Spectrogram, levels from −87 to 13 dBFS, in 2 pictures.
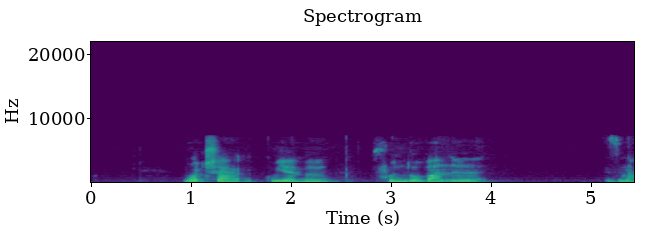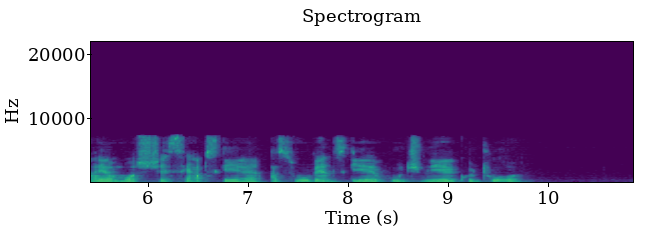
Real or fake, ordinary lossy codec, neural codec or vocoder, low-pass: fake; AAC, 48 kbps; vocoder, 22.05 kHz, 80 mel bands, HiFi-GAN; 7.2 kHz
